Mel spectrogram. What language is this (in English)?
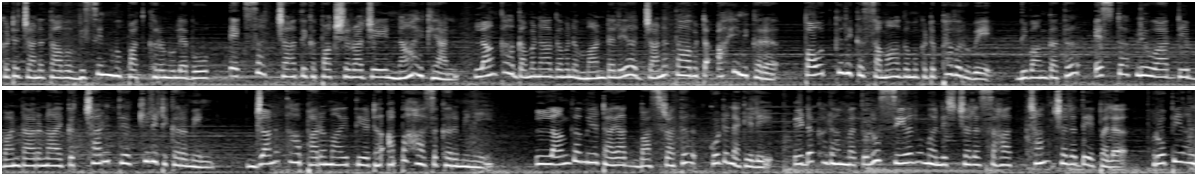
Hindi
